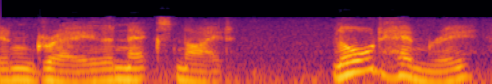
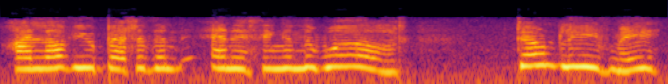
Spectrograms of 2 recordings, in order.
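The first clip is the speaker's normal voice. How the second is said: loud, very high, frantic pleading; desperate cry; 12 semitones higher, 6 dB louder than usual. A narrator's reading. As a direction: cry out and beg him to stay. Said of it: "she cried".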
